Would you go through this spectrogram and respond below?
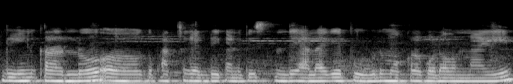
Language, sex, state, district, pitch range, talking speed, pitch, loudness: Telugu, female, Andhra Pradesh, Manyam, 155-165 Hz, 175 wpm, 160 Hz, -14 LUFS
